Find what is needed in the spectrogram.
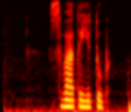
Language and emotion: Russian, neutral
